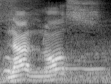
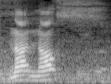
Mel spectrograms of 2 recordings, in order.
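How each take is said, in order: No difference in how they are said.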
